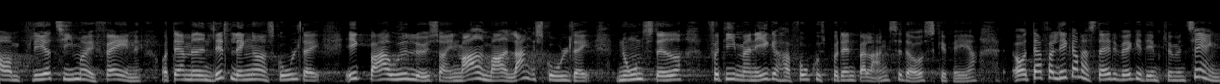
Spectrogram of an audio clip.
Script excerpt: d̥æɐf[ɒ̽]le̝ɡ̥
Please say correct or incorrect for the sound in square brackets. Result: correct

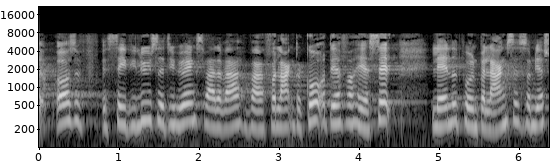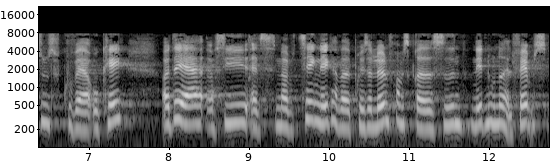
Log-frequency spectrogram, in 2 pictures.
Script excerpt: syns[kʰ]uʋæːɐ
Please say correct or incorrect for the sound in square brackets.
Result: correct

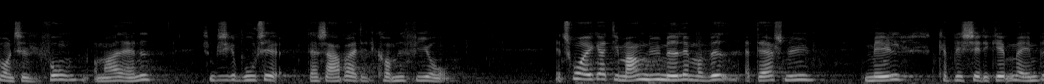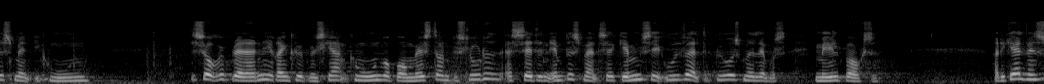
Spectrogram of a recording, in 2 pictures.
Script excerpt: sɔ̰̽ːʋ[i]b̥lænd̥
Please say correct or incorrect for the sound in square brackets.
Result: correct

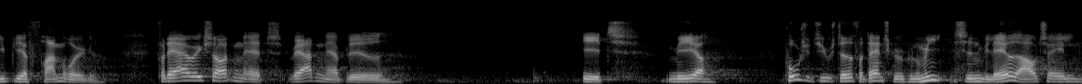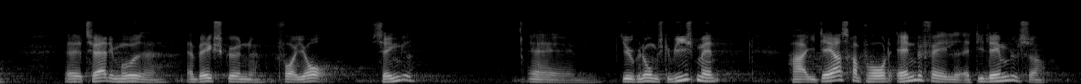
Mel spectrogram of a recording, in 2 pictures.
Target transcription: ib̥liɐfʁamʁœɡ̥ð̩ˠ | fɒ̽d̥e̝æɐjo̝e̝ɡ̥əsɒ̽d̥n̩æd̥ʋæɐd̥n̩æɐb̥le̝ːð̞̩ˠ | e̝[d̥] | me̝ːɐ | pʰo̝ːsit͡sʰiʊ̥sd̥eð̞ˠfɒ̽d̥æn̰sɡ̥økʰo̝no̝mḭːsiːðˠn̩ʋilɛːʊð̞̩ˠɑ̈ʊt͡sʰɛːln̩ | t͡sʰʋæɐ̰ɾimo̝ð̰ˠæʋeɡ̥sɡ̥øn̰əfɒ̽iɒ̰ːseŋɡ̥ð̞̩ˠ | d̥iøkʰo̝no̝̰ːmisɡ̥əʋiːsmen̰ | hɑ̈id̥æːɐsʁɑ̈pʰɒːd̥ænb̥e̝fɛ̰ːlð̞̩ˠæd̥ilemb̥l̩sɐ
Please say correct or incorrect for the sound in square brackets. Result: correct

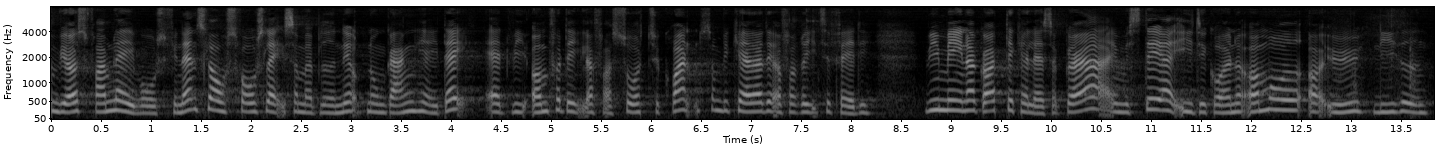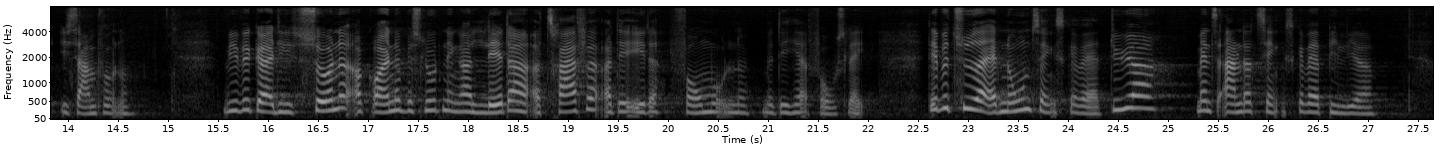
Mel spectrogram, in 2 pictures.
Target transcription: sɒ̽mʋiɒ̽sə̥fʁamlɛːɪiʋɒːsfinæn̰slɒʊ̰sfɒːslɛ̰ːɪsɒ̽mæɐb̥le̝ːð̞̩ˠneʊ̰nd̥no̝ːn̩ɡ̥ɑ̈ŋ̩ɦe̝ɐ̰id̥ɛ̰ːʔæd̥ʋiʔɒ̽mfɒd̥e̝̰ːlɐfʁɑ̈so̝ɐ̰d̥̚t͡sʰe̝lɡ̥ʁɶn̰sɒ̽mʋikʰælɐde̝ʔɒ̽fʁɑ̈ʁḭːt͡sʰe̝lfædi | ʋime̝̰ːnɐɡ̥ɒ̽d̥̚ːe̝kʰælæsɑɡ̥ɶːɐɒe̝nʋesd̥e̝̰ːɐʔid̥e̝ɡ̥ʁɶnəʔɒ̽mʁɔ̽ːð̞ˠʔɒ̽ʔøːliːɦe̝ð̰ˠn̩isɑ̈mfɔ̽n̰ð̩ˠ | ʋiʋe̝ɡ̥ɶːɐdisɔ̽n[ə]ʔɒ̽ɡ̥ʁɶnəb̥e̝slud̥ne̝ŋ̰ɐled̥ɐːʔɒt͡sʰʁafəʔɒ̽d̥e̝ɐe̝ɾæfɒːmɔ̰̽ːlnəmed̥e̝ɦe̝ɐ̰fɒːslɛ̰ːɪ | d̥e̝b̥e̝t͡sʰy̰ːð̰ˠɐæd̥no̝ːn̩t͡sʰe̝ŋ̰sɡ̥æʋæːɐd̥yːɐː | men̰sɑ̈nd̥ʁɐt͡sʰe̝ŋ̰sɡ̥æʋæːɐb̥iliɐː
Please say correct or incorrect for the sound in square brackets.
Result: correct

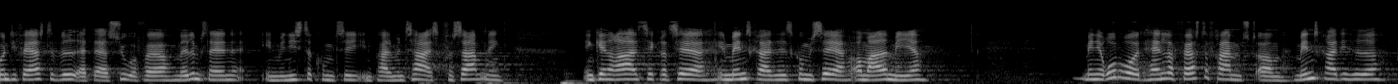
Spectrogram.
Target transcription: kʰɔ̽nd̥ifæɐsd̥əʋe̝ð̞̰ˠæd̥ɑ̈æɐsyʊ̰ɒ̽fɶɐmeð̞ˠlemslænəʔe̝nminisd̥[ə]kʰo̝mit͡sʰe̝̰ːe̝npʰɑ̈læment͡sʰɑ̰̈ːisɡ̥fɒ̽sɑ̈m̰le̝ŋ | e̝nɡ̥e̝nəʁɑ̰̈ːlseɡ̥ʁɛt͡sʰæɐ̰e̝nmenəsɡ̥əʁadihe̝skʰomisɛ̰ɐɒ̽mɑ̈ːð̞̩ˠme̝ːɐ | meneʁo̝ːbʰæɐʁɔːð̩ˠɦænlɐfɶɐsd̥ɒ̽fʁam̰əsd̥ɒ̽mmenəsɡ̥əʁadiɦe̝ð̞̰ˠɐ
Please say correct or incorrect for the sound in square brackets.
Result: incorrect: ɐ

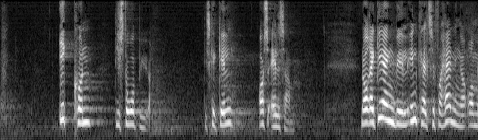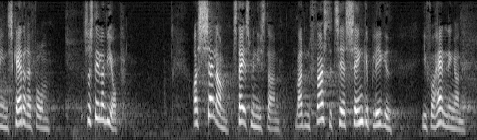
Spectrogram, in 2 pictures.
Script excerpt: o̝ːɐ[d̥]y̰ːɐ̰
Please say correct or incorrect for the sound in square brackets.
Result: incorrect: b̥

